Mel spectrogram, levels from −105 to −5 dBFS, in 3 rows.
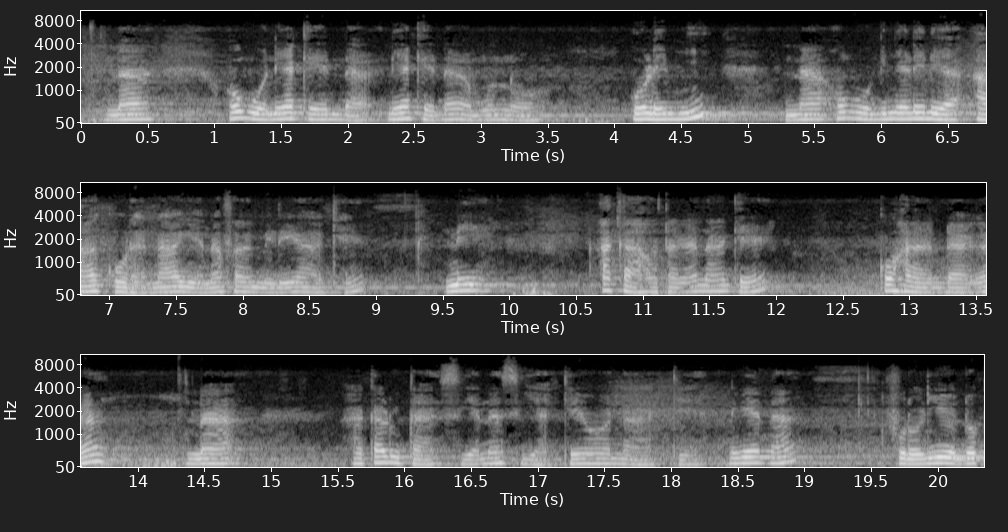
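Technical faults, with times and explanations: No technical faults detected.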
